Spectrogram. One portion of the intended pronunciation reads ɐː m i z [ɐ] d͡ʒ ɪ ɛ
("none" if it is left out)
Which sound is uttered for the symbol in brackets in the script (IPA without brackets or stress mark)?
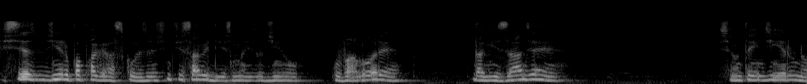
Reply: a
